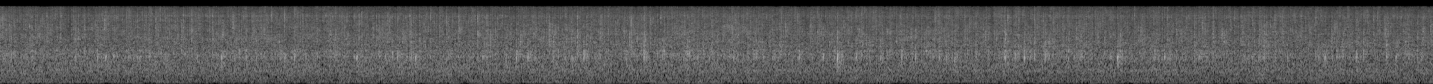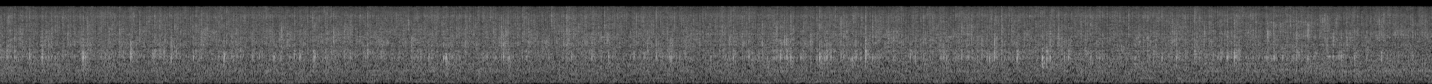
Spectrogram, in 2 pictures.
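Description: Heavy rain falling steadily: an even hiss with a dense patter of drops, unchanging throughout.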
